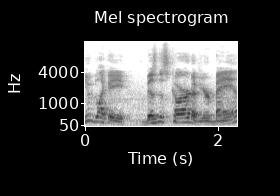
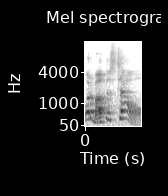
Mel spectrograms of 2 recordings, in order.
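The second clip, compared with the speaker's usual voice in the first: put-on, pitched-up radio announcer delivery; 9 semitones higher than usual. Offering a towel to mop up spills, in a mock announcer voice. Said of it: "I'm using my announcer voice".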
